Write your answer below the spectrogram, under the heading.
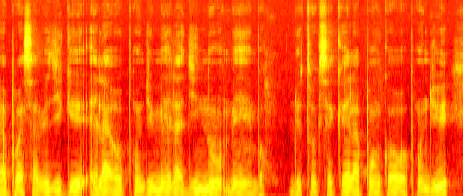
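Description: At a very fast pace, a man talks in a medium pitch. His intonation is monotone and flat, with noticeable background noise. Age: 20s. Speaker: podcaster. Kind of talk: casual monologue. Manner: casual, hesitant.

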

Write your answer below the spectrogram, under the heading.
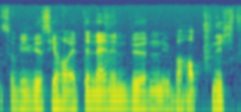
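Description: A man talks at a moderate pace in an unremarkable speaking voice, fairly low in pitch. The sound is dry and close, with no echo. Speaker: podcast co-host. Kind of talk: casual chat.

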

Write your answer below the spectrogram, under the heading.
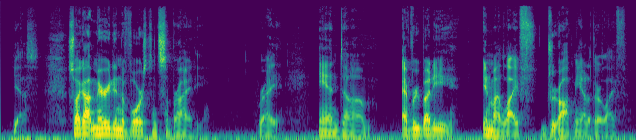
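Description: With an American accent, a man speaks at a very deep, low pitch with vocal fry and very wide pitch swings. His moderate pace holds long, frequent pauses, and audible room echo is present. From Arizona, Phoenix area. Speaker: musician and school speaker. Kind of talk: casual interview.

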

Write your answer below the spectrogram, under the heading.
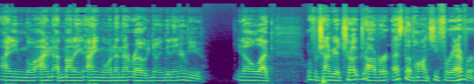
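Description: In an Appalachian accent, a man of medium pitch talks at a very fast pace with fairly even intonation on a very clean recording with a silent background. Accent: Appalachian Southern US. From southeastern Kentucky. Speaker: podcaster and political activist. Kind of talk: casual interview chat. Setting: studio in-person. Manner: fast talker.

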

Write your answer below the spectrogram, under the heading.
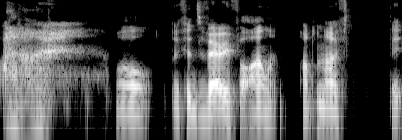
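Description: A man with an Australian accent speaks in a fairly low pitch, his bright, sharp tone held to a flat, monotone intonation. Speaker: podcast co-host. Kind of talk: casual chat.

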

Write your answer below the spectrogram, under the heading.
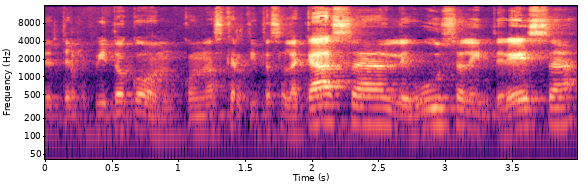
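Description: A man at a fairly high pitch and fairly slow pace with ordinary pitch variation, in audible room echo. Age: 30s. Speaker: card shop owner. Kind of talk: casual chat.

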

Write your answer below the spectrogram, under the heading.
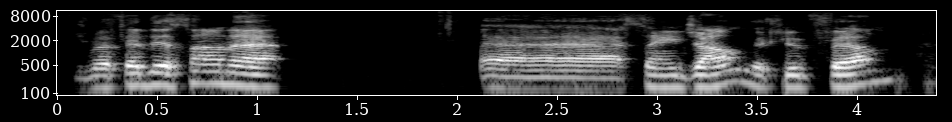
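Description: A man speaks with a Quebec accent at a fairly high pitch. His intonation stays fairly even. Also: long, frequent pauses. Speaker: former pro hockey player. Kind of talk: interview. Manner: halting.

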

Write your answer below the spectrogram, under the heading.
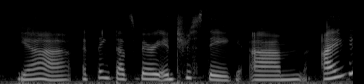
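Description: A woman with a plain, everyday voice, ordinary pitch variation and a fairly slow pace. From South Korea, then Canada. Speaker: podcast co-host. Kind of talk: casual chat.

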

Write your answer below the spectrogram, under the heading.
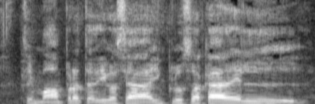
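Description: The recording is very clean with a silent background. A man with a fairly high pitch and fairly even intonation has an ordinary speaking voice. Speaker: podcast co-host. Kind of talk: casual chat.

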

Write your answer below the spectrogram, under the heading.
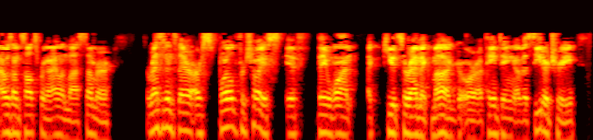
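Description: With an ordinary speaking voice, a man talks at a medium pitch and ordinary pitch variation. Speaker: journalist moderator. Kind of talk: moderated panel discussion.

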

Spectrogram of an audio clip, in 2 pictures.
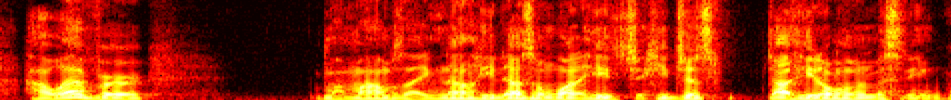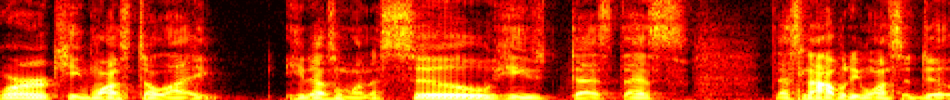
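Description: A man with an American accent and a plain, everyday voice talks at a moderate pace and medium pitch with ordinary pitch variation, in a very clean recording with a silent background. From Philadelphia. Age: 30s. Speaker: attorney. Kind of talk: casual chat.

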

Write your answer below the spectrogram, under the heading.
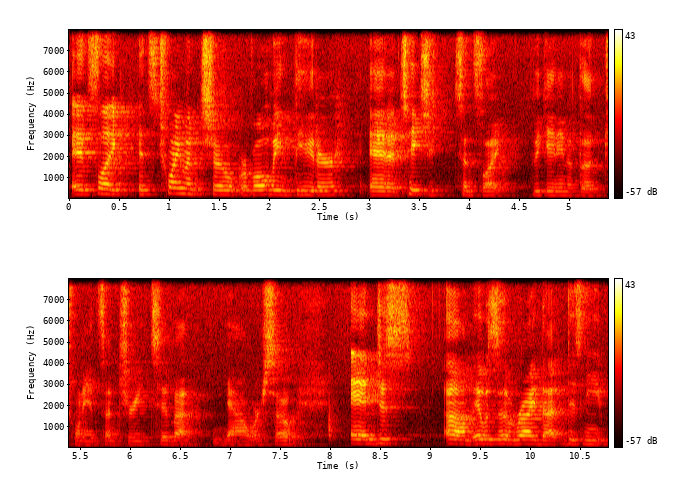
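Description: In a Midwestern US accent, a woman at medium pitch talks at a moderate pace with fairly even intonation, with audible room echo and noticeable background noise. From southeastern Indiana. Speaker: podcast co-host. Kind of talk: casual chat.

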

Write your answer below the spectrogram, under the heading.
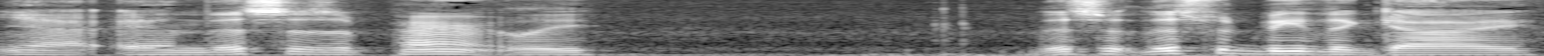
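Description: A man talks at a moderate pace. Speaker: podcast co-host. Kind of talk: casual chat. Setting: home recording with USB mic. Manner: loud.

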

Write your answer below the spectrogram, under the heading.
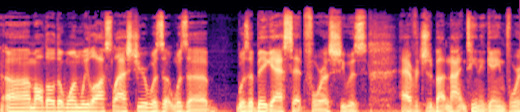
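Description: A man with a Texas accent talks at a fairly quick pace, his fairly low pitch held in fairly even intonation. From Texas Panhandle, Dumas. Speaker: high school basketball coach. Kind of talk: radio interview. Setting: studio.

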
